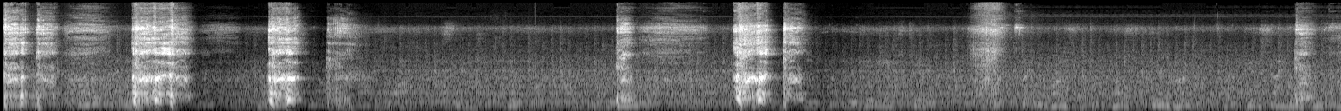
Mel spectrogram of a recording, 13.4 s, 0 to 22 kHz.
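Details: Person coughing: several short, forceful coughs in bursts separated by pauses, over a steady low hum, recorded on a 39-degree day in Boston; cough.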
